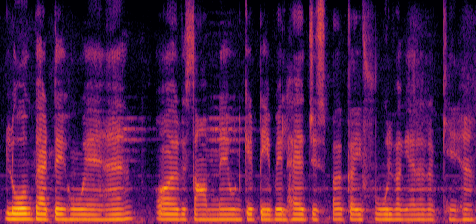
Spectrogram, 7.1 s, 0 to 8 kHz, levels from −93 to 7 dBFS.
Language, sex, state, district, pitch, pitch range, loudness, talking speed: Hindi, female, Uttar Pradesh, Etah, 180 Hz, 180-185 Hz, -18 LUFS, 135 wpm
